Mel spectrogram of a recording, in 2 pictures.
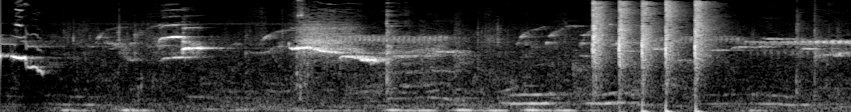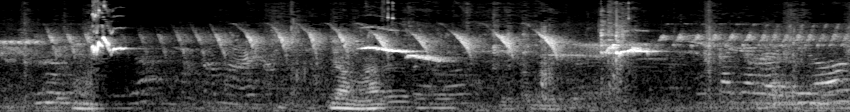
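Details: Oriental magpie-robin (kacer), a 'gacor' 'ekor goceng' bird in 'ngeplay konslet' style, delivering a varied stream of sweet whistles, fast trills and harsh rattling bursts, with a dry clattering noise near the middle and faint low sounds beneath.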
